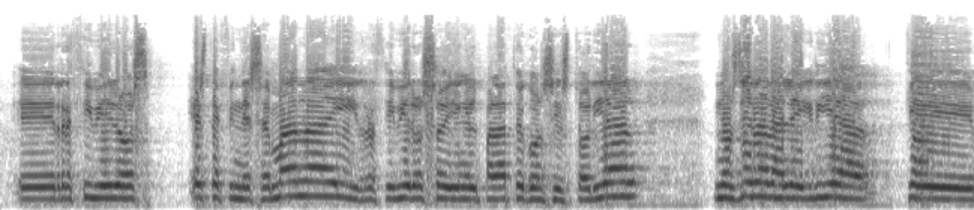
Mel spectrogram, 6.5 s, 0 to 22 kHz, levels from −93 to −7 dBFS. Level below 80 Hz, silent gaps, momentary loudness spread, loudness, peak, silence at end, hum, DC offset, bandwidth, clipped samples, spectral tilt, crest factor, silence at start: -78 dBFS; none; 6 LU; -29 LUFS; -16 dBFS; 0 s; none; under 0.1%; 16 kHz; under 0.1%; -2 dB/octave; 14 dB; 0.1 s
